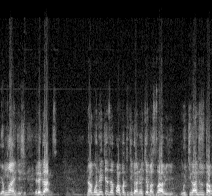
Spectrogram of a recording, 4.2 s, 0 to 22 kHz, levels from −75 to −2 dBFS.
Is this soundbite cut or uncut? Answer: cut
